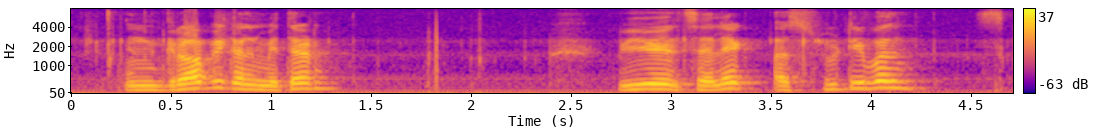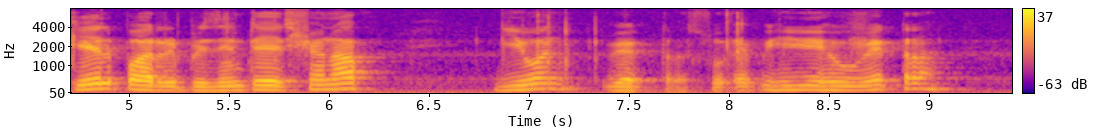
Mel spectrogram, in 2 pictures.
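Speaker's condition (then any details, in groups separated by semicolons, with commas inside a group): No condition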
